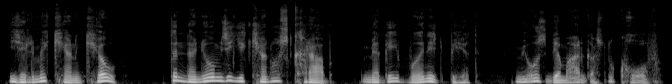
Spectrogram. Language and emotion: Kashmiri, fearful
